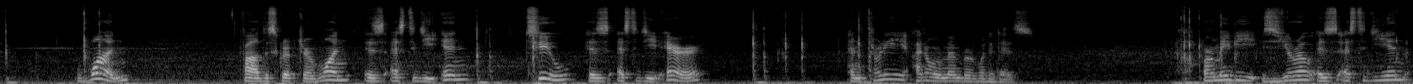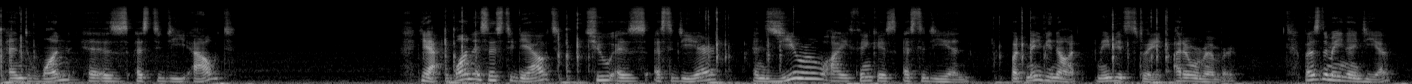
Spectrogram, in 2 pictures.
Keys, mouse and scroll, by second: 4.7 BackSpace, 5.3 BackSpace, 7.5 BackSpace, 7.9 3, 11.8 ctrl+u, 12.2 0, 14.3 1, 18.5 BackSpace, 18.7 1, 19.8 BackSpace, 21.3 ctrl+u, 21.8 0, 24.3 ctrl+u, 25.2 3, 25.7 ctrl+u.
